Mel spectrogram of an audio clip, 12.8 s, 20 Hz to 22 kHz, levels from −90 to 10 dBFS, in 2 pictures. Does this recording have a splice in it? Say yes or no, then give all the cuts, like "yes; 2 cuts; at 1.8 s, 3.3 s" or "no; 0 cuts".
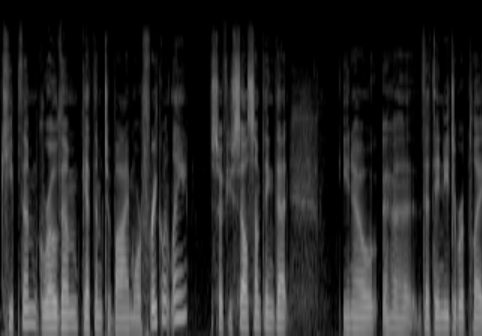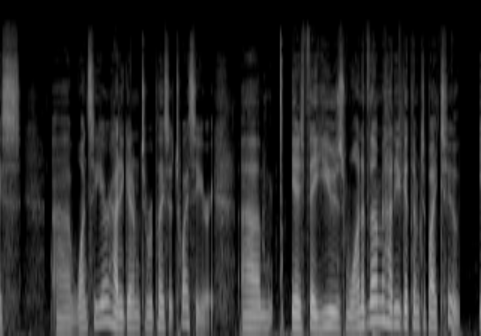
yes; 2 cuts; at 2.9 s, 9.2 s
